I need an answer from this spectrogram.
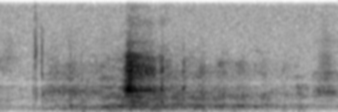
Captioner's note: laughter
